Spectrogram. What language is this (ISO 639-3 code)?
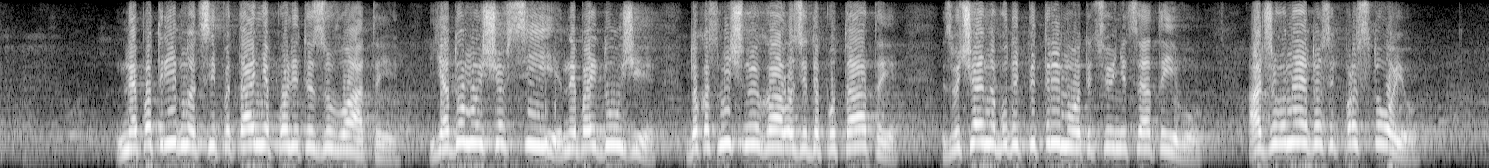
ukr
